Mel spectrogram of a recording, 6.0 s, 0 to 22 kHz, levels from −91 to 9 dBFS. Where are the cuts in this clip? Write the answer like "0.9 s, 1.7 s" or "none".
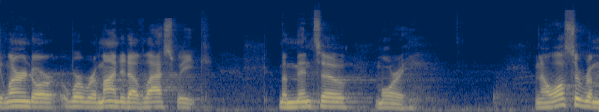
none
